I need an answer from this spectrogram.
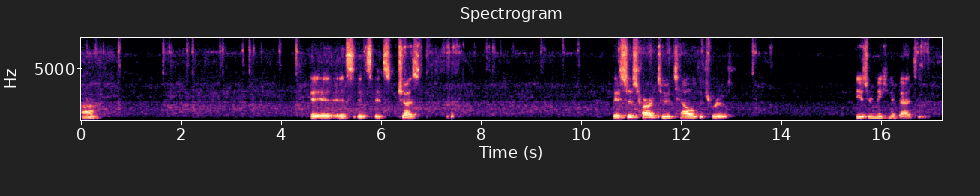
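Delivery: holding back tears. Speaking to viewers on video, holding back tears. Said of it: "I'm trying not to cry on video".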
